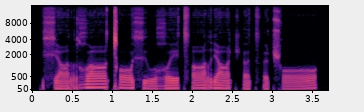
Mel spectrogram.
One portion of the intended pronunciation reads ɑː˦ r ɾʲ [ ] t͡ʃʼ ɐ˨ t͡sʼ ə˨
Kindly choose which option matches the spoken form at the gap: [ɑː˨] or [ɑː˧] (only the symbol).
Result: ɑː˧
